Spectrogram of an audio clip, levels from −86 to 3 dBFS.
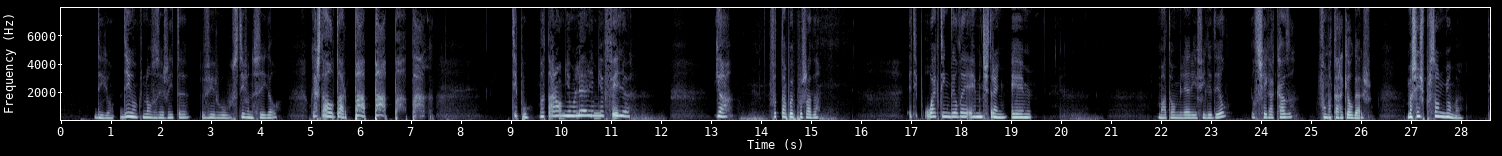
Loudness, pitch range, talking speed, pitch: -23 LUFS, 200-270 Hz, 125 wpm, 230 Hz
